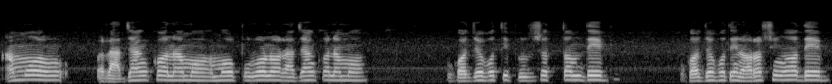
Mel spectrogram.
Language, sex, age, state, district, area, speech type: Odia, female, 45-60, Odisha, Malkangiri, urban, spontaneous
